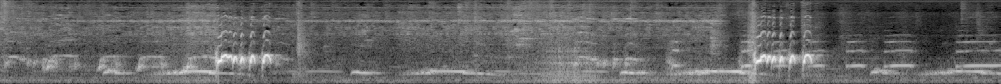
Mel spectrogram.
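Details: Ngalun-style 'kung bulat' song of a lively local zebra dove, meant to draw other doves into song: two bursts of fast stuttering notes several seconds apart, separated by repeated low, mellow coos.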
